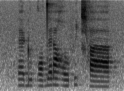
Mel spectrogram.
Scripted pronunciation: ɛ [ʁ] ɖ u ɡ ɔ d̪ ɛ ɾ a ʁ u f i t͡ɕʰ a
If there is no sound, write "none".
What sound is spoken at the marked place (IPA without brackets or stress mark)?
none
